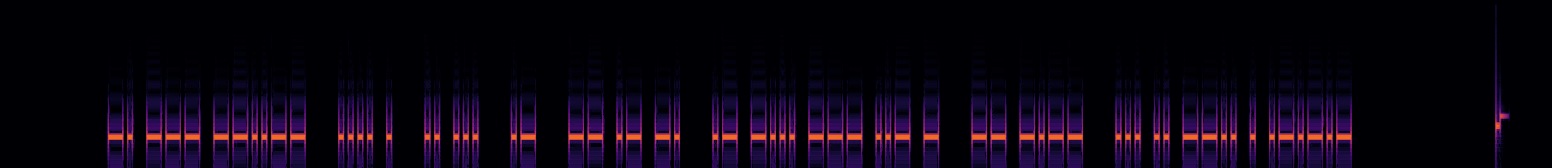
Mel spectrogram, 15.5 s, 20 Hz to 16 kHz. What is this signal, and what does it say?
Morse code, heard as a keyed tone, about 25 wpm, 700 Hz. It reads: NO, HE IS A MAN ABOUT MY SIZE.
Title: Sentences from Top 400 Words 25wpm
